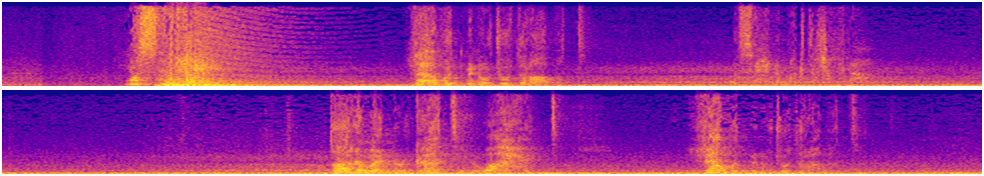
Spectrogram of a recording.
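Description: A middle-aged man speaks angrily and forcefully, close by.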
